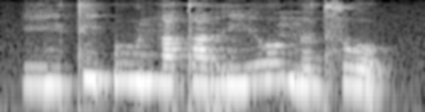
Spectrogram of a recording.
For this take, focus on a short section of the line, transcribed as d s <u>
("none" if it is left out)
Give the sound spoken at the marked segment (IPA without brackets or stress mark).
o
